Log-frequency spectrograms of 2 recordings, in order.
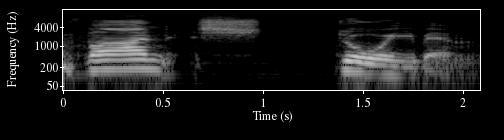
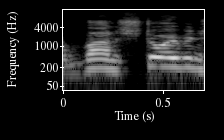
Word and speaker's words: von Steuben: find him number 29 baron von storben i believe it's pronounced now von storman shows up a little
